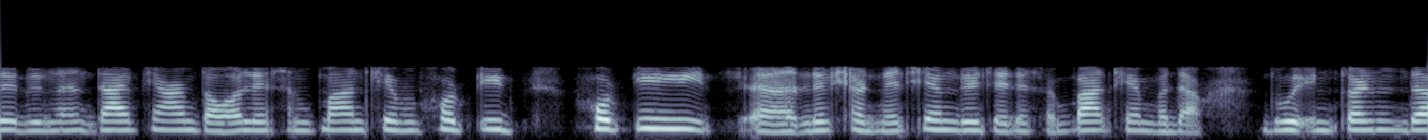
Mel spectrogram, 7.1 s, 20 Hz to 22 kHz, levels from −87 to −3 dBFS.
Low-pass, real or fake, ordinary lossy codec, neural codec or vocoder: 3.6 kHz; fake; none; autoencoder, 44.1 kHz, a latent of 192 numbers a frame, MeloTTS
